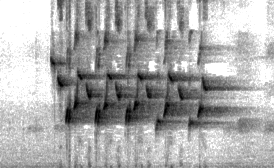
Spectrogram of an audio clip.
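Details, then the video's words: Widani song of a European goldfinch from Safi, Morocco: a lively string of sharp, tinkling notes and slurred chirps running for about one and a half seconds before a soft, buzzy tail. "حسون ويداني"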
